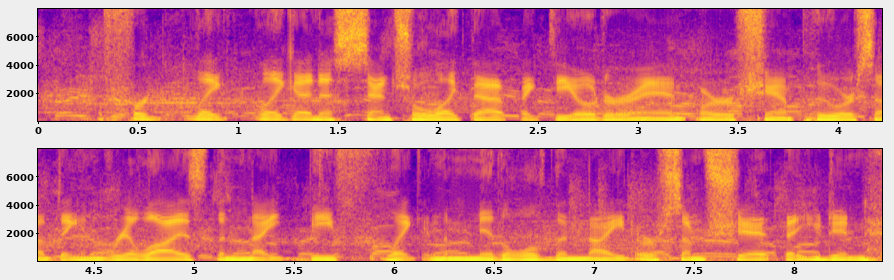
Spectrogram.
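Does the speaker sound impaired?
No.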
